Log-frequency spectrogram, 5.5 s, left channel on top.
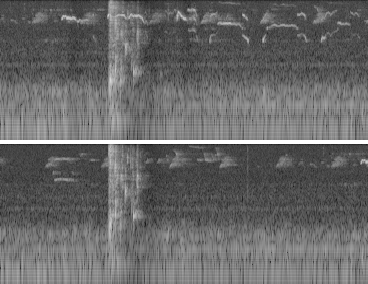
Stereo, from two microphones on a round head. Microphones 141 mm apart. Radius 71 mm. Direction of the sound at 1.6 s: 40° right (ahead or behind).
